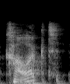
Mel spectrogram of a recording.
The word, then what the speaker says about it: collect: Now, one thing worth mentioning is that collect, if you are a first-time listener, is a kind of funny-sounding word. It is actually spelled like collect, as in National Geographic Magazine or Franklin Mint Plates.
